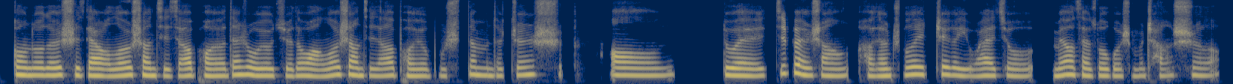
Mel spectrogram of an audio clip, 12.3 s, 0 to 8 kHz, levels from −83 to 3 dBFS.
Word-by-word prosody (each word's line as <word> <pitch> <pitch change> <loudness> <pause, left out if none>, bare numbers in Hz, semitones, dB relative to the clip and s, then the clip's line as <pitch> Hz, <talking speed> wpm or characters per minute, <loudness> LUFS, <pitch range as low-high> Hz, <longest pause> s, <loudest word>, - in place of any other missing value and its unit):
更 230 -1 +4
多 220 0 +3
地 220 +1 +4
是 225 -1 0
在 210 -1 +4
网 195 -1 +1
络 210 +2 +4
上 220 -1 +2
结 205 -1 -3
交 200 +2 +1
朋 205 -1 0
友， 205 - +1
但 230 +3 +1
是 235 - +3
我 215 -2 +4
又 210 0 +3
觉 205 -1 -4
得 210 +1 0
网 195 -2 +2
络 220 +3 +2
上 230 -2 +2
结 210 -1 -4
交 200 - -2
的 215 - +2
朋 205 -1 -2
友 200 0 -1
不 200 +1 -11
是 200 - -7
那 240 - -1
么 220 -2 0
的 205 - -5
真 230 +1 -1
实。 - - -5 0.4
嗯， 215 0 +1 0.5
对， 210 -2 +3
基 265 - -2
本 260 -5 +3
上 210 -1 -1
好 200 - -4
像 200 +1 +1
除 225 - -6
了 240 - +5 0.2
这 240 -1 +1
个 220 -2 0
以 200 - 0
外， 205 +1 0
就 200 -1 -5 0.2
没 210 +1 -1
有 235 0 +4
再 220 -2 -1
做 205 +1 -1
过 200 0 -3
什 195 0 -7
么 205 +1 -6
尝 210 0 -6
试 225 +1 -3
了。 210 +2 -6
210 Hz, 275 characters per minute, -21 LUFS, 205-220 Hz, 0.5 s, 了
